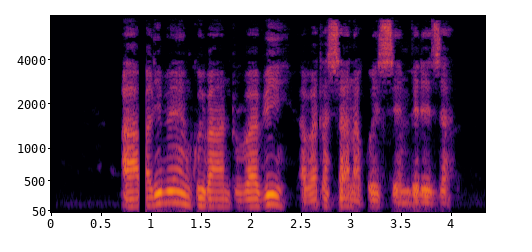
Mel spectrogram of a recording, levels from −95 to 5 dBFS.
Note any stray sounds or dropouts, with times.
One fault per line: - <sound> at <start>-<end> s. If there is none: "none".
- dropout at 0.9-0.9 s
